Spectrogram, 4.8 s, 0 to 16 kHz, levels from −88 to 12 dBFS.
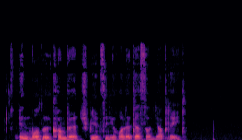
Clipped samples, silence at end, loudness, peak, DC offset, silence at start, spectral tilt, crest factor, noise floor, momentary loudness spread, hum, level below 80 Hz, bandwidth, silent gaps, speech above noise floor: under 0.1%; 1.15 s; -32 LUFS; -14 dBFS; under 0.1%; 0.2 s; -6 dB/octave; 18 dB; -77 dBFS; 10 LU; none; -74 dBFS; 11.5 kHz; none; 46 dB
